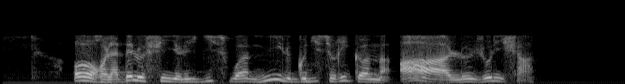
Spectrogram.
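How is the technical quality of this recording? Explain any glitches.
The recording is technically poor, with one fault present from start to finish.

Dialogic VOX ADPCM affects the whole clip. Each sample is coded as a 4-bit difference from a prediction, and the quantiser step adapts to the signal level. The coarse steps leave plainly audible grit and hiss riding on the speech. Nothing is present above about 3.8 kHz, so the speech sounds dull and telephone-like. The band limit and the grain fit 32 kbps coding at 8,000 samples a second.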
